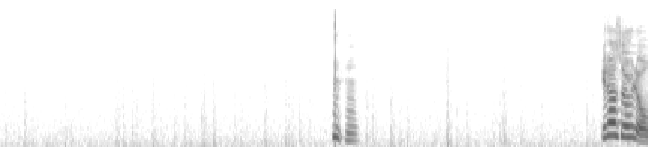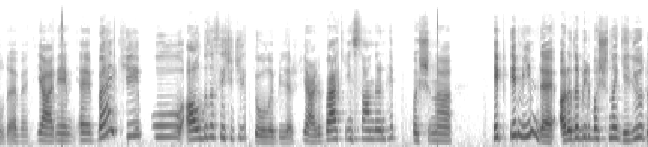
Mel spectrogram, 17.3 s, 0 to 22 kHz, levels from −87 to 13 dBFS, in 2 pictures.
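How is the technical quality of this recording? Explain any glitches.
The recording has one recurring glitch, a file header played as audio. At 4.46, 9.46 and 14.46 s, exactly 5 s apart, a sharp, loud snap cuts through the speech. Joined WAV pieces kept their headers, and those bytes play as samples. On a waveform each one is a thin spike, and on a spectrogram it is a vertical broadband line.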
